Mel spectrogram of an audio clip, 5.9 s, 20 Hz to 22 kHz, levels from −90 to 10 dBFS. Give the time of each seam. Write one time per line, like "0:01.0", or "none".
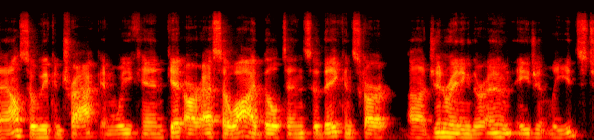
0:01.5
